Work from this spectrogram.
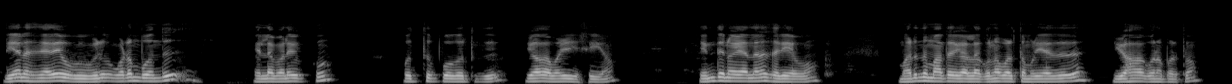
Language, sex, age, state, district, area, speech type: Tamil, male, 30-45, Tamil Nadu, Nagapattinam, rural, spontaneous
